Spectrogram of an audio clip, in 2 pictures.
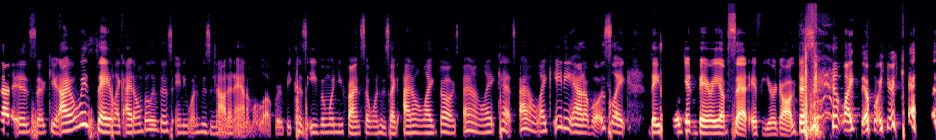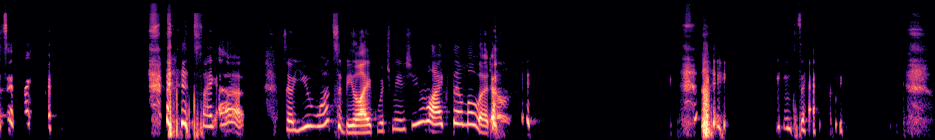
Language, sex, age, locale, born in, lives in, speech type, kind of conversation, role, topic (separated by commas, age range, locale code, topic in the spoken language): English, female, 30-34, en-US, United States, United States, conversation, unstructured, none, How do animals impact our emotions and well-being?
